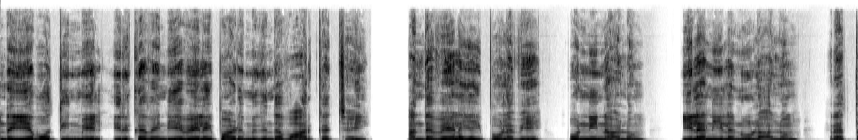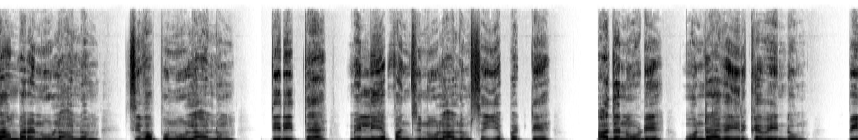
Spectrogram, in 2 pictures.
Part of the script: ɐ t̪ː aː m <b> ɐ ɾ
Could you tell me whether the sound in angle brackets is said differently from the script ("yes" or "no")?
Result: no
